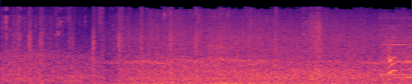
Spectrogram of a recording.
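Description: Footsteps tread on stone stairs.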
